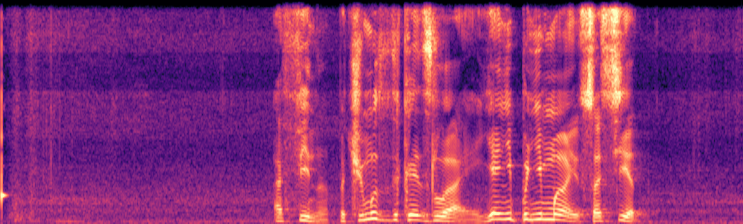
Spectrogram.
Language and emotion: Russian, angry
